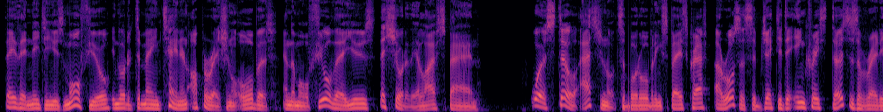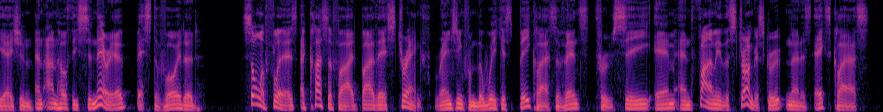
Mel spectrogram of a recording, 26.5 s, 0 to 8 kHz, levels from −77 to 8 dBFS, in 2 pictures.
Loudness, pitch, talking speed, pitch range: -25 LUFS, 105 Hz, 155 wpm, 90-115 Hz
